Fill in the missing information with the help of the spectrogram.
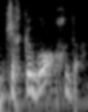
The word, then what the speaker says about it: Kierkegaard: Bah, c'est du Kierkegaard. C'est comme ça qu'on prononce en danois.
